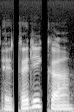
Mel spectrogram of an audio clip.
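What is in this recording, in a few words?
"this is a river", Russian; Это река; nature; priroda; RUSSIAN VISUAL DICTIONARY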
